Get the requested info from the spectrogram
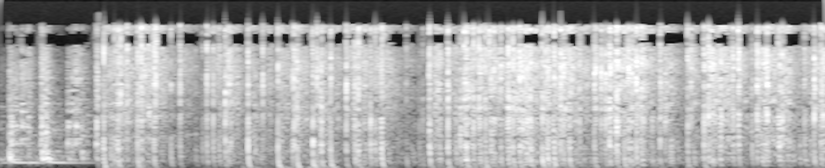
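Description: A string of firecrackers going off in rapid, dense crackling for several seconds, after a few drum beats in the first second.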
